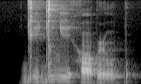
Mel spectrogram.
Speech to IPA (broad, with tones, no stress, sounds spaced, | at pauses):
ɡ iː˨ ɟ u˦ ʎ iː˨ h ɔː˨ p ɹ u˨ p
